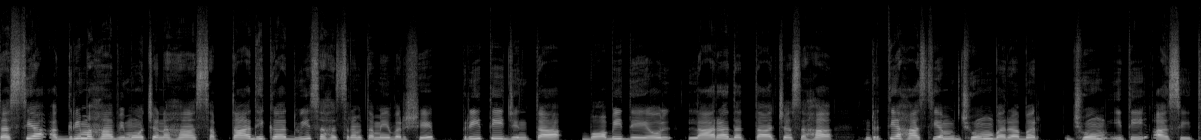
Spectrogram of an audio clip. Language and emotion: Sanskrit, neutral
